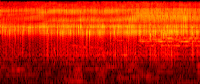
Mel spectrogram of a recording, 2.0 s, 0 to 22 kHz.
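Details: Samsung A22 ringer speaker before repair: ringtone melody thin and buzzy with a hiss-like rasp over every note, sound not clear even with a larger replacement speaker fitted; loudspeaker distorting.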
